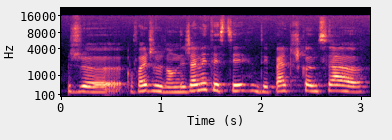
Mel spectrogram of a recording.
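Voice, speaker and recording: A woman's voice: a little high, fairly even intonation, moderate pace, dark tone. A young woman chatting casually as she unboxes beauty products, with frequent fillers and easy laughs. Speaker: beauty vlogger.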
